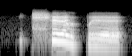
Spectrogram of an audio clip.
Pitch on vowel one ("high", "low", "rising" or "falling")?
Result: falling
